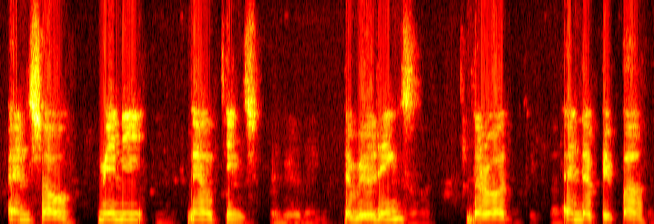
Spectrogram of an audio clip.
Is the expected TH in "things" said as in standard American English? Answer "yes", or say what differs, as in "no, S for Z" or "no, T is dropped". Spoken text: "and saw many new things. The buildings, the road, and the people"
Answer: no, T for TH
